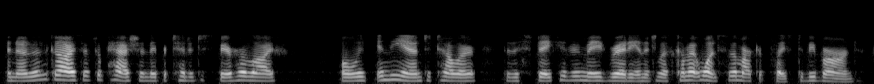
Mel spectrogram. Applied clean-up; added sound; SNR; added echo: none; none; none; none.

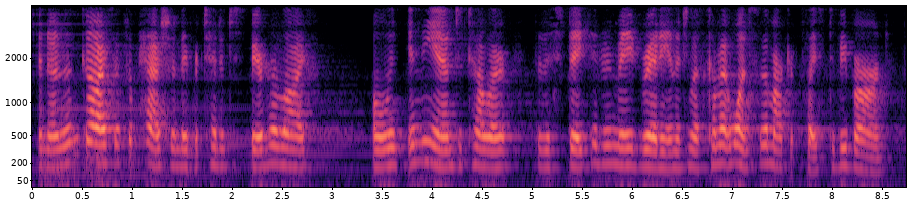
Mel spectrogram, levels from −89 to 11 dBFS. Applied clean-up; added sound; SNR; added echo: neural separator model SepFormer DNS4.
